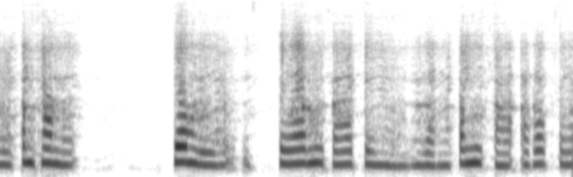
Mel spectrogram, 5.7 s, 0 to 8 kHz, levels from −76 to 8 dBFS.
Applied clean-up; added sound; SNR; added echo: neural mask model RNNoise.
